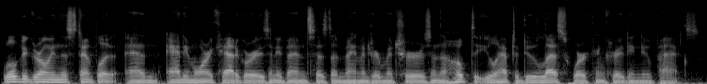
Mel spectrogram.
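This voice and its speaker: A man with a low-pitched voice narrates a tutorial. He explains things step by step in an informal, instructional manner, as a presenter walking learners through software. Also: steady tone, brisk.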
